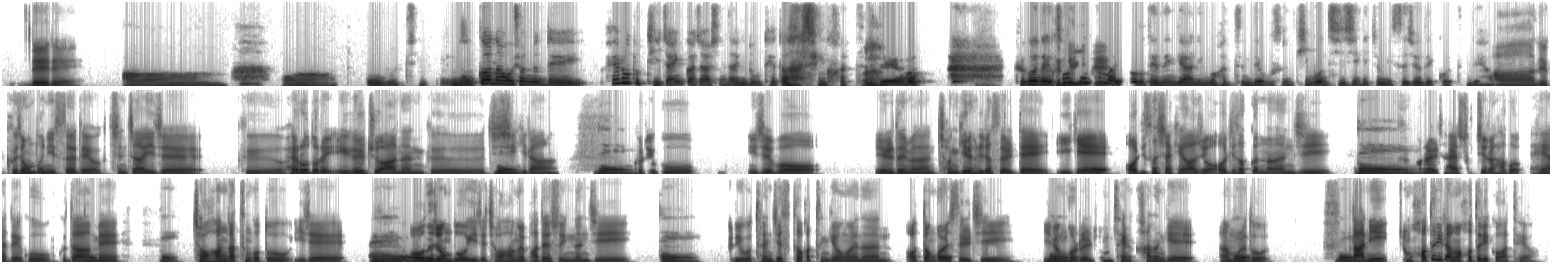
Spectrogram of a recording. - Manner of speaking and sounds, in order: other background noise; static; gasp; laughing while speaking: "대단하신 것 같은데요"; distorted speech; laughing while speaking: "아"
- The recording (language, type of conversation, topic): Korean, podcast, 취미를 어떻게 시작하게 되셨나요?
